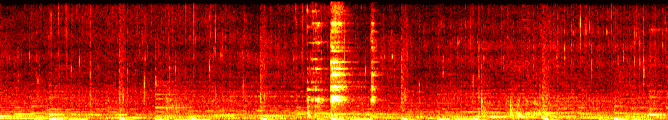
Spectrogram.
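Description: Food frying in a non-stick pan over medium heat, a steady crackling sizzle with small clinks of a utensil against the pan, heard alone and close.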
